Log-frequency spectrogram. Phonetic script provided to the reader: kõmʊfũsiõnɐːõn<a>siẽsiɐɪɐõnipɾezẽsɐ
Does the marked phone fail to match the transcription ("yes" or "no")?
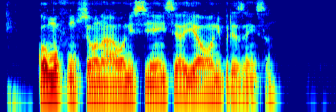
yes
